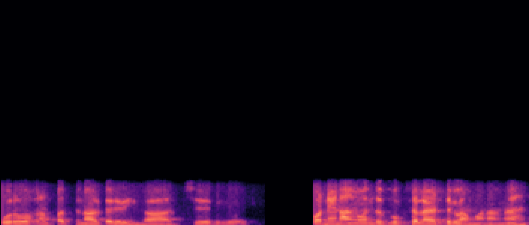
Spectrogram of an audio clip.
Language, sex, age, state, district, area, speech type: Tamil, male, 18-30, Tamil Nadu, Tiruchirappalli, rural, conversation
